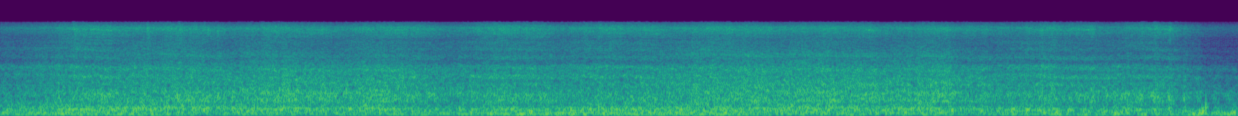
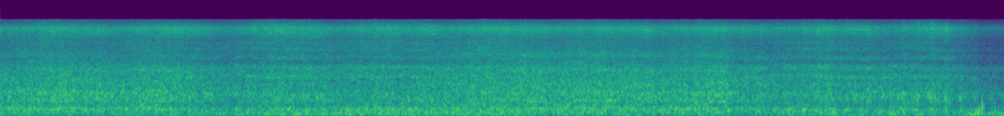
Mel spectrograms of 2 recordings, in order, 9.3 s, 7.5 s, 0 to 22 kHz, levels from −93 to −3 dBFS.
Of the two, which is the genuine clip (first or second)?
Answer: second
